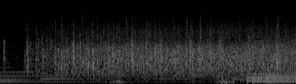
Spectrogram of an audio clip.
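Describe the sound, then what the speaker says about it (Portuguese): A church congregation applauds during a weekday Advent Mass homily, a steady, dense wash of clapping that fills the room for the whole stretch without pause. "Vamos aplaudir eles?"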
